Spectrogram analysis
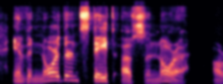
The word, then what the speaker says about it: Sonora: I know he's in how do you say Sonora?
